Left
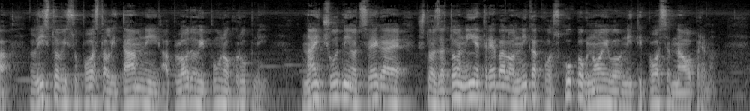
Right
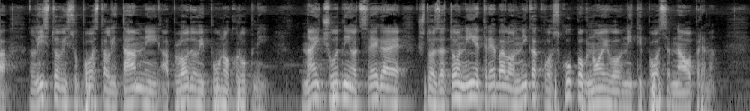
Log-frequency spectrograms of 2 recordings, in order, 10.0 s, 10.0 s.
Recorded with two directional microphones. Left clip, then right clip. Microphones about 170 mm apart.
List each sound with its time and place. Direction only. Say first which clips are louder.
0.0 s speech: right 6 dB; 40° right (ahead or behind)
